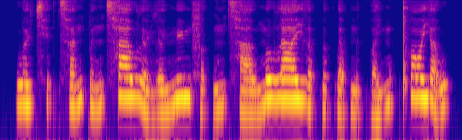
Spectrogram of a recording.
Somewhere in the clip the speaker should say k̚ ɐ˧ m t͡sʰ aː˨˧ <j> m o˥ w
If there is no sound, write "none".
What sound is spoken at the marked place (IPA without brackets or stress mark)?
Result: w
